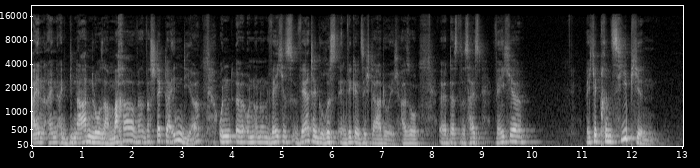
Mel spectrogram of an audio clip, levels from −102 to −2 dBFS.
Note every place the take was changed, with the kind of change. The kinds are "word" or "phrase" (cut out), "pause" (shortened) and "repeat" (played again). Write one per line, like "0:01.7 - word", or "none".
none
